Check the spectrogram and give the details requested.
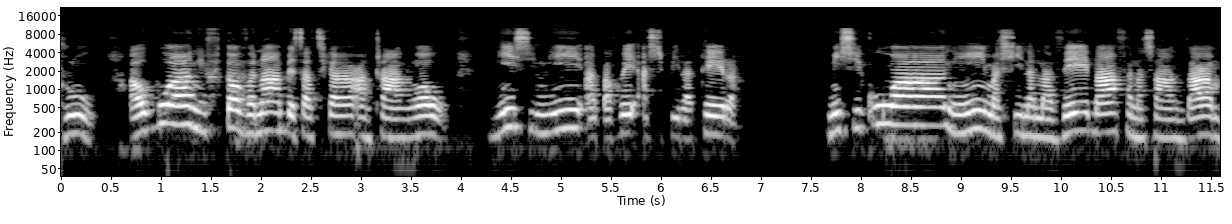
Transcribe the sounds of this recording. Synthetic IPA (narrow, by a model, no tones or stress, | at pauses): ru | awkuəŋifi̥t̪ovanəːmpet͡sat͡si̥kʲəaɳʈ͡ʂanwaw | misiŋiat̪aɦweʔaspiɾat̪eɾə | misikuəŋimaʃinəlavenafanasaːnd̪ami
